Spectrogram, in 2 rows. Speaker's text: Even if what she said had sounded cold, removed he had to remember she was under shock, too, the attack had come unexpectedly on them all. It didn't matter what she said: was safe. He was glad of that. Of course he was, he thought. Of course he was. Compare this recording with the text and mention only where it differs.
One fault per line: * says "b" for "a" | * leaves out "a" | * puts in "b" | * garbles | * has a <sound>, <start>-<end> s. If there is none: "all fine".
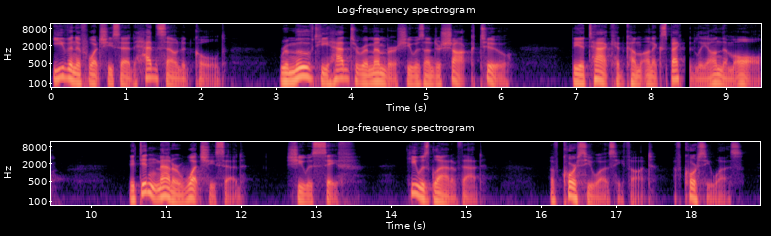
* has a dropout, 8.5-8.5 s
* puts in "she"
